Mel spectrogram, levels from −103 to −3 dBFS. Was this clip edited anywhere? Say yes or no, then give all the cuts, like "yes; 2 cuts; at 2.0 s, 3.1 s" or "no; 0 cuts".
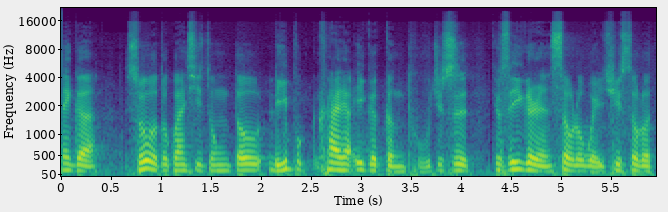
yes; 1 cut; at 4.2 s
